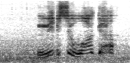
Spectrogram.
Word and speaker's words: Mishawaka: And Gary, can you try and pronounce that one again for me, please? I hear that one again. Garrett Mishawaka.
